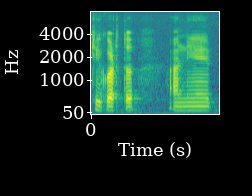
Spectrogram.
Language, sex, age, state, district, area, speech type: Marathi, male, 18-30, Maharashtra, Sangli, urban, spontaneous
